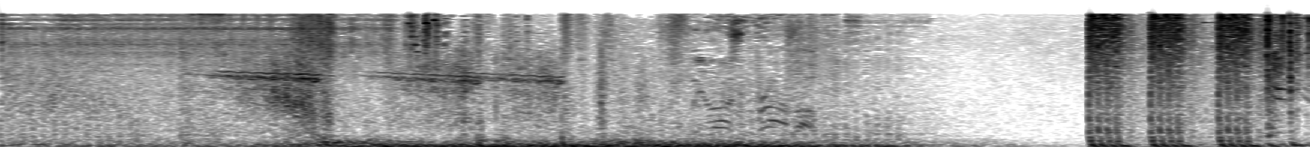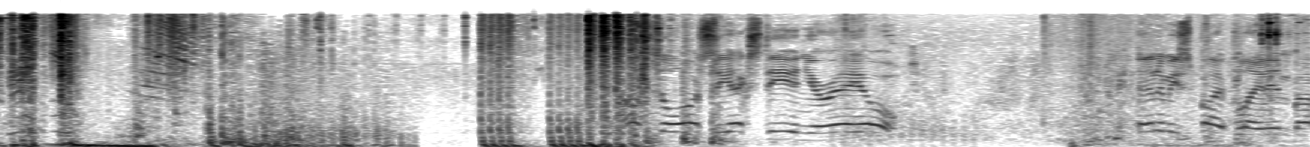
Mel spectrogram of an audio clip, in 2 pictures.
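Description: Heavy artillery explosions and rapid gunfire in a console military shooter video game, loud dense booms and bursts with a calm radio-style voice giving battlefield callouts over the din.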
